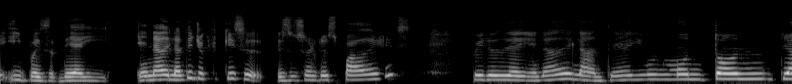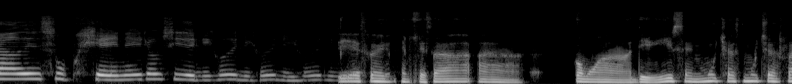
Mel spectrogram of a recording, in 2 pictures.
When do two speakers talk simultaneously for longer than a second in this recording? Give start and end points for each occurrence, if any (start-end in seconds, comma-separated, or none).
none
